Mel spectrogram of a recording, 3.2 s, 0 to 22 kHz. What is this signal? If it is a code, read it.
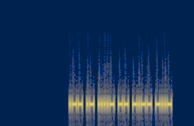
Morse code, heard as a keyed tone, about 47 wpm, 700 Hz. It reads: WA4MYX
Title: USA Call Signs - 6 Characters - 6x Character Spacing - 50wpm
